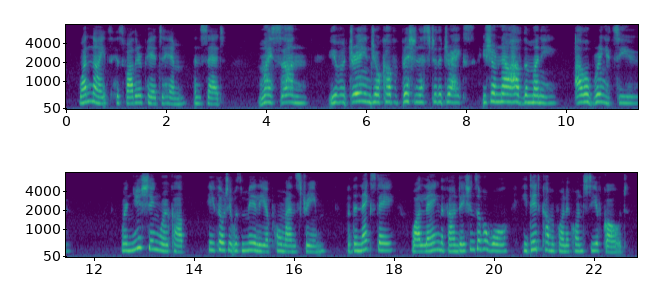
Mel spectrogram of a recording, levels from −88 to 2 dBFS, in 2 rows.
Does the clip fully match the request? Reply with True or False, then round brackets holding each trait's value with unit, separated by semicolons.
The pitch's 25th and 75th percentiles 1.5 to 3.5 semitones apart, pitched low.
False (2.8 semitones; 245 Hz)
